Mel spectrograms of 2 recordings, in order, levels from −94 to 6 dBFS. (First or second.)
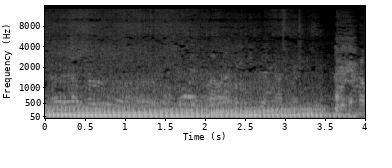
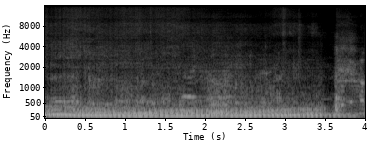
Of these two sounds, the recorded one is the first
